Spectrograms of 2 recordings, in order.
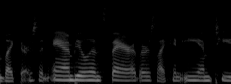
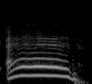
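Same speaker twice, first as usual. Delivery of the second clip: calling out; 13 semitones higher, 7 dB louder than usual. Retold or imitated. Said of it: "she's like".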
